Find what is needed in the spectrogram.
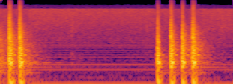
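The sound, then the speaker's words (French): Knocking on a bedroom door, with two quick knocks, a pause, then four more firm knocks at an even pace. “Elle va le voir dans sa chambre. Frappe à la porte”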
